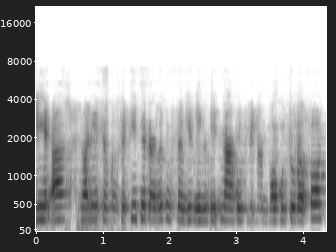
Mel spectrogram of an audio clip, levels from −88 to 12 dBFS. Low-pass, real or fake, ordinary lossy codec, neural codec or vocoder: 7.2 kHz; fake; AAC, 32 kbps; codec, 16 kHz in and 24 kHz out, 0.6 kbps, FireRedTTS-2 codec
